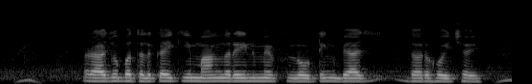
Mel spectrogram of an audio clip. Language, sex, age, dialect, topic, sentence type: Magahi, female, 51-55, Western, banking, statement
